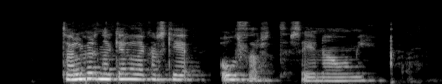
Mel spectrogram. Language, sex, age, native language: Icelandic, female, 20-29, Icelandic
